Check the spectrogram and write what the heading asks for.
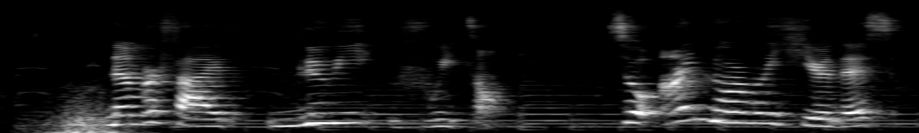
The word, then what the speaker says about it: Louis Vuitton: v and the u it makes a vui sound so you really know somebody's making an effort when you hear louis vuitton you see the difference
